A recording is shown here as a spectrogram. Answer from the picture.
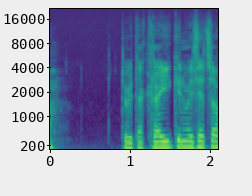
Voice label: "craig", Welsh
